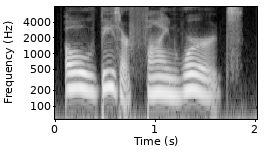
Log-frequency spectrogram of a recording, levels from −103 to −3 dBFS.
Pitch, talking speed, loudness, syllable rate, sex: 190 Hz, 150 wpm, -16 LUFS, 4.1 syllables/s, female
